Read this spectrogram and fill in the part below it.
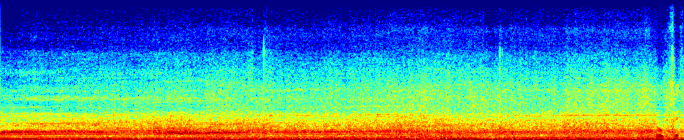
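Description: A Honda Monkey motorcycle engine accelerates on a road ride, a loud steady drone with rising pitch under heavy wind rush, continuous throughout.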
